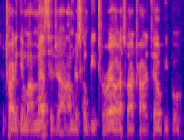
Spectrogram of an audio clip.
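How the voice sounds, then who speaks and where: A laid-back man hosting a casual interview, speaking calmly and in a measured way, often restarting his sentences. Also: deep voice, husky, poor audio. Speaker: host, state senator.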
